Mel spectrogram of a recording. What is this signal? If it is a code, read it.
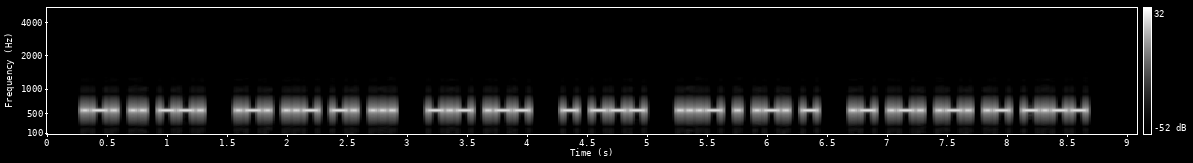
Morse code, heard as a keyed tone, about 30 wpm, 570 Hz. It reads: RIG RUNS KW TO VERT ARRAY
